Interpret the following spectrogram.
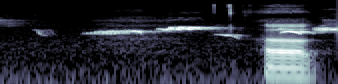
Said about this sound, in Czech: Myslím, že tančí do rytmu zpěvu toho kosa.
